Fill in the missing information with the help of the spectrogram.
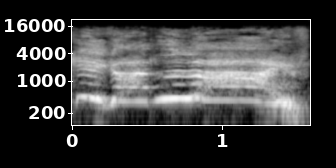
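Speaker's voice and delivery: very high, drawn-out mock outburst; imitated yell. Imitating Frank arguing about Foggy, stretched high yell. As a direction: stretch the last word into a hammed-up shout.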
